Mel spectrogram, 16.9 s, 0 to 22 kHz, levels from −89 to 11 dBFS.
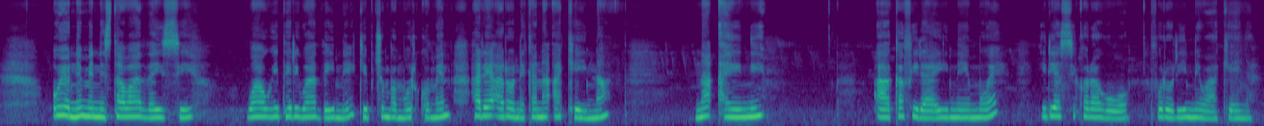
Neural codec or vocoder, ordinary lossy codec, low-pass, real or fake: vocoder, 44.1 kHz, 128 mel bands, Pupu-Vocoder; none; none; fake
